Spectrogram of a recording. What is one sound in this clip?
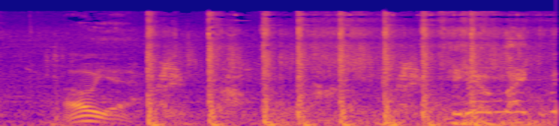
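A rifle fires a rapid series of loud shots.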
